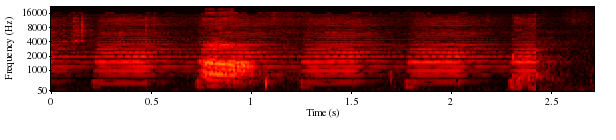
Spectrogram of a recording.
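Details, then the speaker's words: Dodge Durango panic alarm sounds repeating electronic horn-like blasts about twice a second, pulsing steadily after being accidentally set off. "stand by for runting that sound does the Panic alarm in my wife's Durango because I laid on the"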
